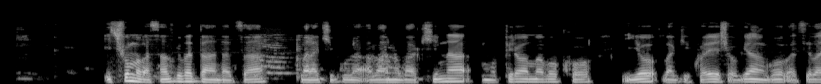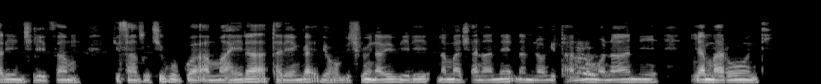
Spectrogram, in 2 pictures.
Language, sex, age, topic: Rundi, male, 25-35, education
